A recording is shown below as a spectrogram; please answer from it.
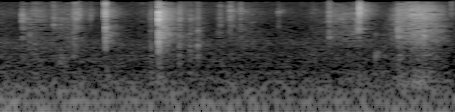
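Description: Faint clicks and light handling noise as the cylindrical lithium-ion cells of a laptop battery pack are pried out of its black plastic casing by hand, four or so sharp little clicks spread through it. The cells are stuck fast and coming out with difficulty.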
